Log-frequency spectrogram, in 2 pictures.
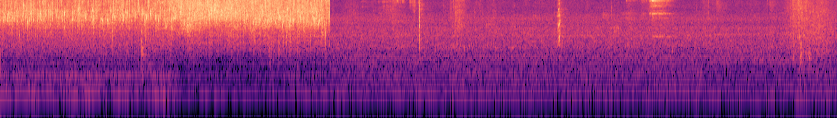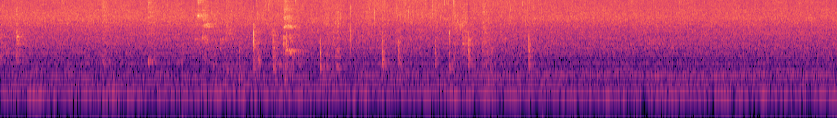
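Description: Onions sizzle loudly in hot oil.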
